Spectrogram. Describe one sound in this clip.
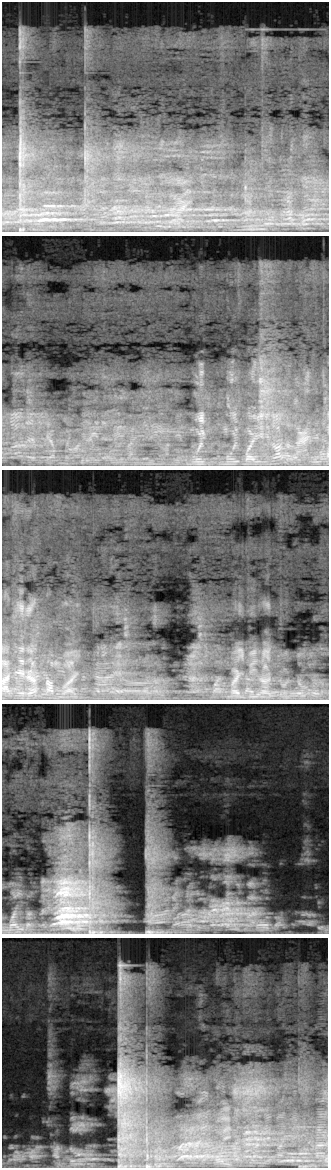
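A crowd of men and women chatters and calls out in a large echoing hall.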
